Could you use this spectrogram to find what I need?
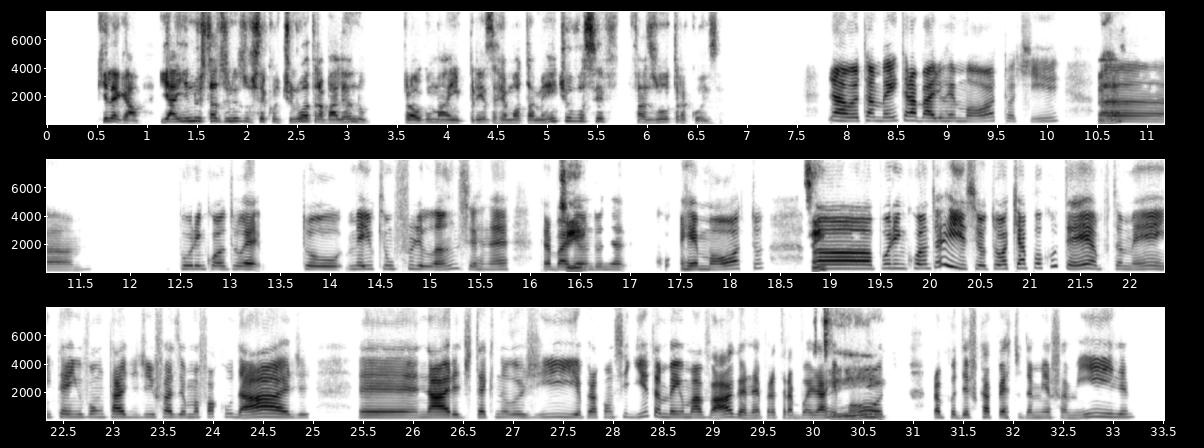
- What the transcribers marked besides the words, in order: none
- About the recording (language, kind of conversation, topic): Portuguese, podcast, Qual foi um momento que realmente mudou a sua vida?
